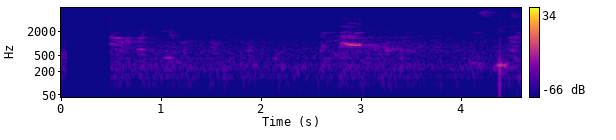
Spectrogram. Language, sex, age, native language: Icelandic, female, 50-59, Icelandic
